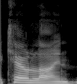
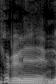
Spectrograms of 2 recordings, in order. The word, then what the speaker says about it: Caroline: Vi kunde se först Albert, förstinnan Charlene, deras barn, tvillingarna Jacques och Gabriella, men även Alberts två systrar, prinsessorna Caroline, nej hon uttalar det inte. – Caroline. – Ja tack.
